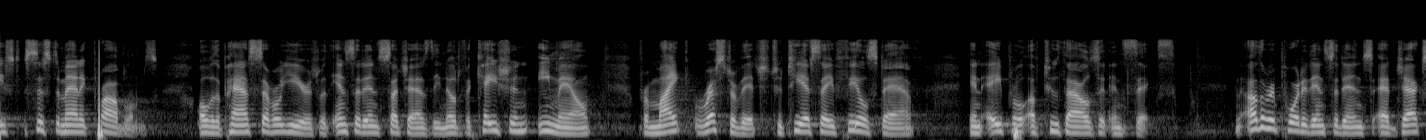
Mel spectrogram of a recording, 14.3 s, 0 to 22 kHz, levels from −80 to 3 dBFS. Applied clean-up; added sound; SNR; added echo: none; none; none; none.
